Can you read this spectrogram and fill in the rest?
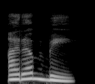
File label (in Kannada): "ಅರಬ್ಬಿ", Kannada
